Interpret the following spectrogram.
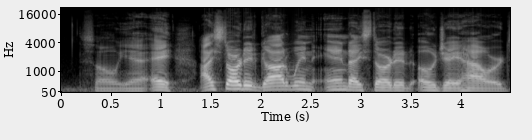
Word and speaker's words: Godwin: It's pronounced Godwin.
